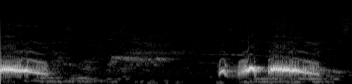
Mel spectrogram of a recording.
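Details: Cooing of a spotted dove, played as a lure to prompt other doves to call: a long falling coo, a faint higher note, then a quick broken coo and a longer descending coo, with faint low background rumble.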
